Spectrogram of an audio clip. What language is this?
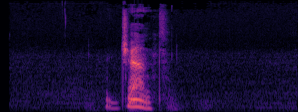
Kabyle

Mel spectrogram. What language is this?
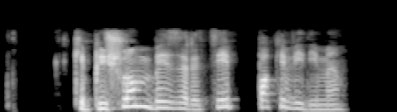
Macedonian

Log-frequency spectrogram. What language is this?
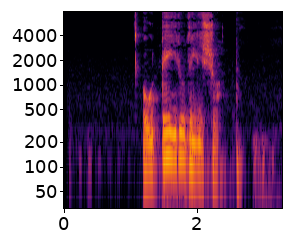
Galician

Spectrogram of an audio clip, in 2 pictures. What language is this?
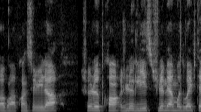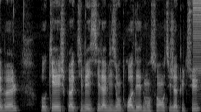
French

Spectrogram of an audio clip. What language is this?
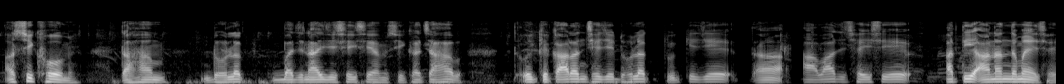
Maithili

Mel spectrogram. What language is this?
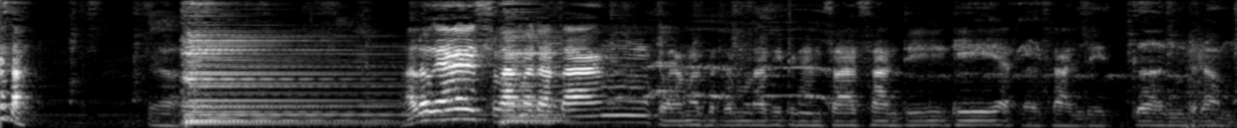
Indonesian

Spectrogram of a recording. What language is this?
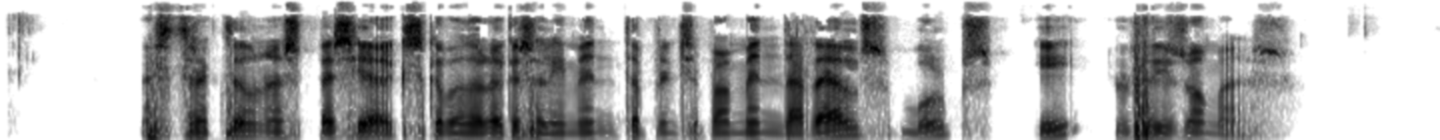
Catalan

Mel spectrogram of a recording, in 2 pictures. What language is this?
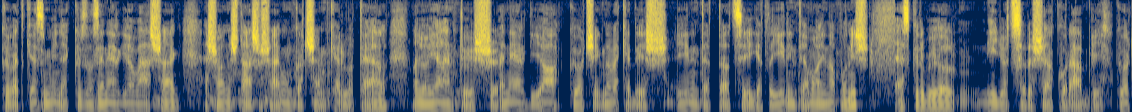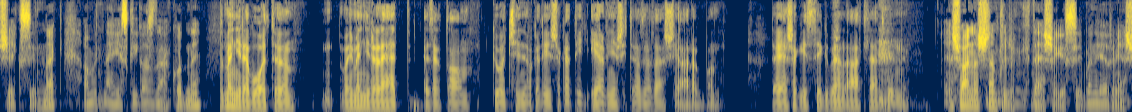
Hungarian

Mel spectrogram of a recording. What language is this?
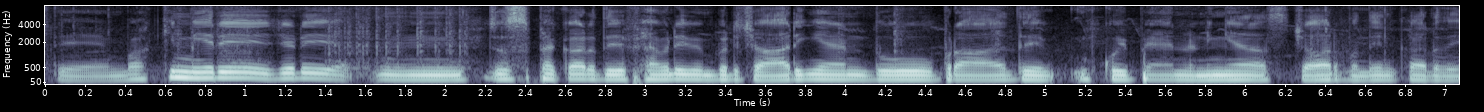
Dogri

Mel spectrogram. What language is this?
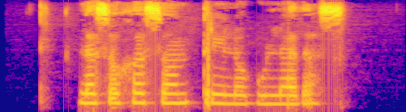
Spanish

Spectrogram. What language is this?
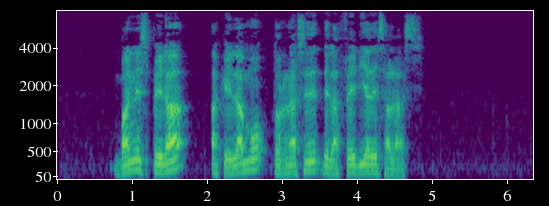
Aragonese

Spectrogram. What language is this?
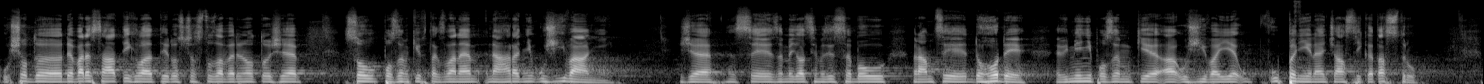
Czech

